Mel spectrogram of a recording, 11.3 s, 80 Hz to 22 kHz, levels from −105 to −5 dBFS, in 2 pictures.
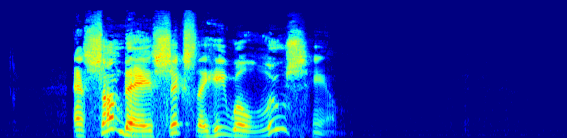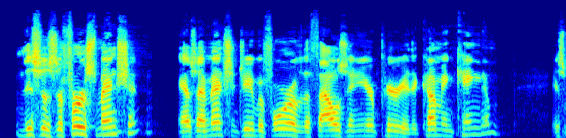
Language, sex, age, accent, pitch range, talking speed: English, male, 60-79, American, 160-225 Hz, 140 wpm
